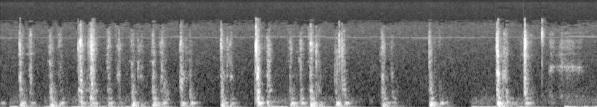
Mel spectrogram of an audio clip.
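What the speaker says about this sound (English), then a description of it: "And now we're going to type in" A computer keyboard is typed on in quick bursts of crisp, close keystrokes separated by short pauses, with no voices.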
